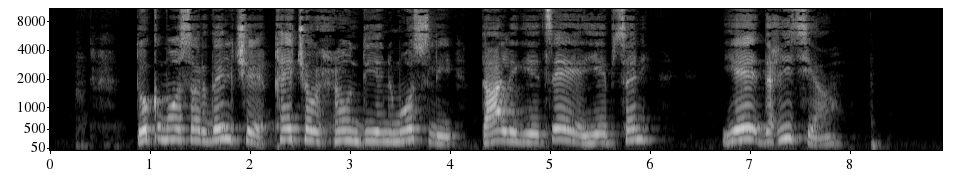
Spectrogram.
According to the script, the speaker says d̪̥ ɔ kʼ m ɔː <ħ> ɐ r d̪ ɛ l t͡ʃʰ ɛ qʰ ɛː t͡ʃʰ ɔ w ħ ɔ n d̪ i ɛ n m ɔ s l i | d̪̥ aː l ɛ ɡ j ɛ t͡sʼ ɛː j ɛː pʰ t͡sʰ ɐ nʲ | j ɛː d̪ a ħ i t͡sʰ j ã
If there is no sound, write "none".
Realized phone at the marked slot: s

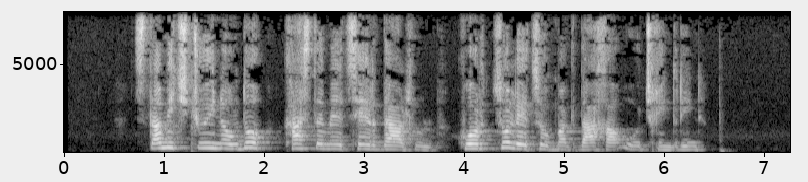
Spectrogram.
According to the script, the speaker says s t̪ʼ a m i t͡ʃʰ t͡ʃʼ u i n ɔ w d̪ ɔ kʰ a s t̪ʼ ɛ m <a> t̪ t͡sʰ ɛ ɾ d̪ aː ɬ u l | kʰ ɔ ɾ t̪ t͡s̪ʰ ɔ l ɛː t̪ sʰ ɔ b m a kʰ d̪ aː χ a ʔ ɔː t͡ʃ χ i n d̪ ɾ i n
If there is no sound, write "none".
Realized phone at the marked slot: ɛ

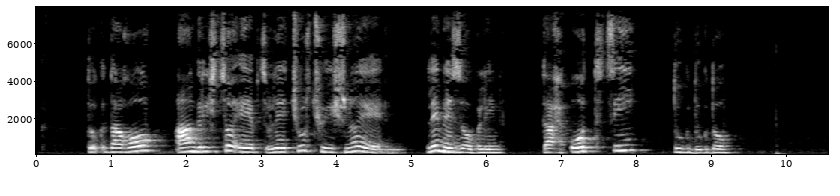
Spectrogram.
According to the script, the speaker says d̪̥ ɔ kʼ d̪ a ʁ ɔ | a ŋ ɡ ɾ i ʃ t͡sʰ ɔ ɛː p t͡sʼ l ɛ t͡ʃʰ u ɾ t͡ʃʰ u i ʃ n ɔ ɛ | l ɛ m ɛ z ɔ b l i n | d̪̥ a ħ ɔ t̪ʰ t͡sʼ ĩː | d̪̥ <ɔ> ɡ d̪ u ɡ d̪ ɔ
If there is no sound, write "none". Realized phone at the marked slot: u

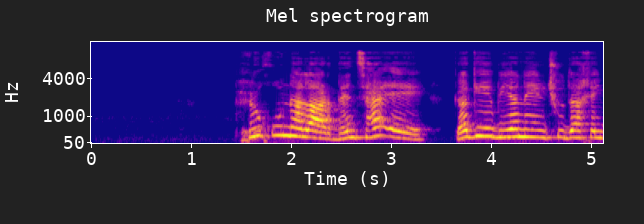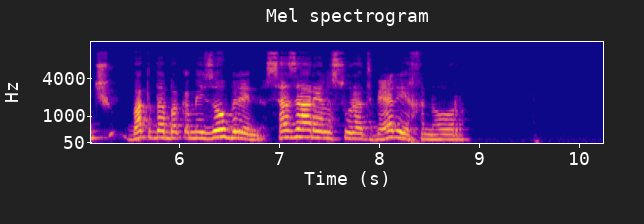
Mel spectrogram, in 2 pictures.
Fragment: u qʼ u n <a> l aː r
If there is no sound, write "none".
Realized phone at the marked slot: a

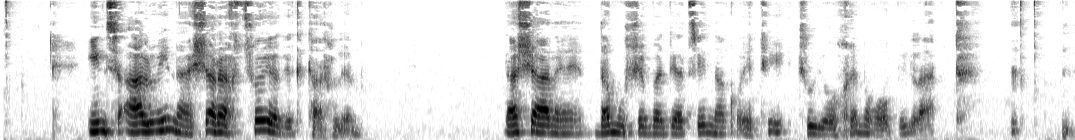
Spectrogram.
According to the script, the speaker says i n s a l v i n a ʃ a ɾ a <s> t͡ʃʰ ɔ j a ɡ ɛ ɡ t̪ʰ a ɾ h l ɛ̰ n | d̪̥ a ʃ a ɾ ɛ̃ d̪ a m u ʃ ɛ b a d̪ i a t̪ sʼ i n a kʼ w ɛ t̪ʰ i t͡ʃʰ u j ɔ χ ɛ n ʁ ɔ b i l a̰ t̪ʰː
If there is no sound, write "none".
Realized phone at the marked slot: χ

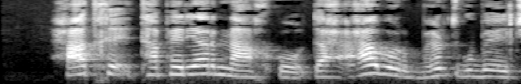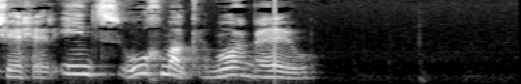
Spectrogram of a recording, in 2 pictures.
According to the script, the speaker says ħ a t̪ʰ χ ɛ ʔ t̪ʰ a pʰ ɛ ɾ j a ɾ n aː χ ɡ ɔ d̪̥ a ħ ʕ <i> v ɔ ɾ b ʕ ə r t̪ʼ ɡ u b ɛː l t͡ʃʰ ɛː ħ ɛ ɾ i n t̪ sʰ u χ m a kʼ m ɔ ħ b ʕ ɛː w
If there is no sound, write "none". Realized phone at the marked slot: a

